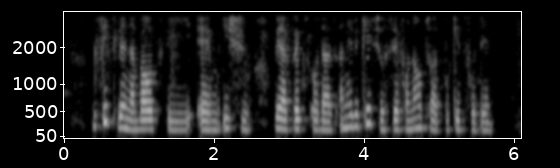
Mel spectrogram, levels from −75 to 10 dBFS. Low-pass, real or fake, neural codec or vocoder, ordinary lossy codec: 3.6 kHz; real; none; Opus, 64 kbps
